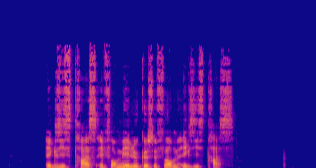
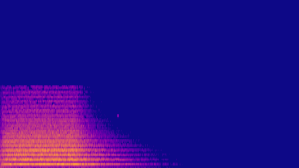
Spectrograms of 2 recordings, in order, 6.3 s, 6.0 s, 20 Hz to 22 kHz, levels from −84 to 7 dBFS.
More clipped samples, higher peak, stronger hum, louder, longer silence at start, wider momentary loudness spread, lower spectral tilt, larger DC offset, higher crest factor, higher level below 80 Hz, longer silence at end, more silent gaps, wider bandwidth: neither; about the same, -4 dBFS vs -4 dBFS; neither; second, -21 LUFS vs -16 LUFS; first, 0.9 s vs 0 s; second, 9 LU vs 15 LU; first, -4 dB/octave vs 2 dB/octave; neither; about the same, 18 dB vs 18 dB; first, -60 dBFS vs -84 dBFS; second, 1.65 s vs 3.6 s; neither; first, 16.5 kHz vs 11 kHz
